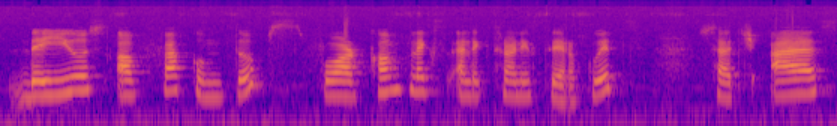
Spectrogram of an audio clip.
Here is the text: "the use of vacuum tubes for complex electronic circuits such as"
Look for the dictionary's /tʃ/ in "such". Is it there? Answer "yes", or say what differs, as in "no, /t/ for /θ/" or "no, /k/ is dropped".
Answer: yes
